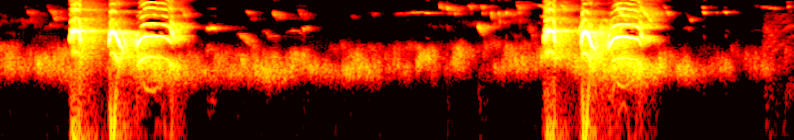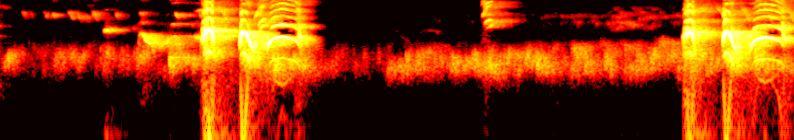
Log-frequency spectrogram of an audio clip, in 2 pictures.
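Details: Great kiskadee in natural habitat repeating a loud, emphatic three-syllable phrase of harsh, harmonic, slurred notes roughly every three and a half seconds, four phrases in all, with near silence between them.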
